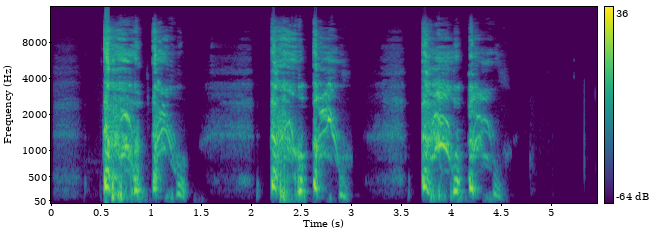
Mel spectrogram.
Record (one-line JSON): {"three_cough_length": "5.5 s", "three_cough_amplitude": 32768, "three_cough_signal_mean_std_ratio": 0.42, "survey_phase": "beta (2021-08-13 to 2022-03-07)", "age": "45-64", "gender": "Male", "wearing_mask": "No", "symptom_runny_or_blocked_nose": true, "symptom_onset": "12 days", "smoker_status": "Ex-smoker", "respiratory_condition_asthma": false, "respiratory_condition_other": false, "recruitment_source": "REACT", "submission_delay": "1 day", "covid_test_result": "Negative", "covid_test_method": "RT-qPCR", "influenza_a_test_result": "Negative", "influenza_b_test_result": "Negative"}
